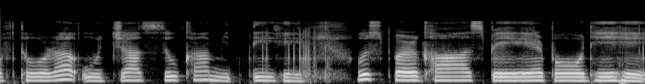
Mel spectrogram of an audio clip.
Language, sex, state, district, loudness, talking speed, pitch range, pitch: Hindi, female, Arunachal Pradesh, Longding, -14 LUFS, 100 wpm, 175-190 Hz, 180 Hz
